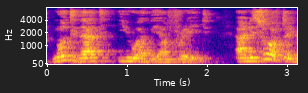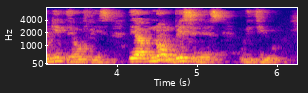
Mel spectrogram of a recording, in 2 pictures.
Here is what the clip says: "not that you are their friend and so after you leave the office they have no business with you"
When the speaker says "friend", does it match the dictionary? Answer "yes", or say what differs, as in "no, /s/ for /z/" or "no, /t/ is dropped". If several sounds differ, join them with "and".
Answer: no, /n/ is dropped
